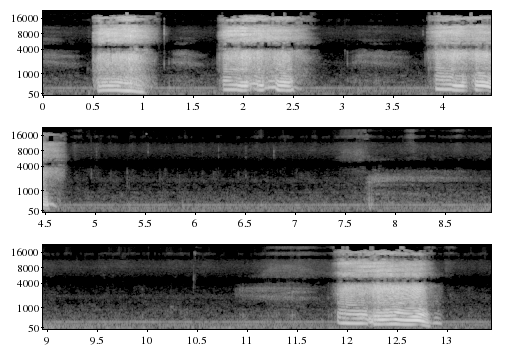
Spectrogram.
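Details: Repeated sneezing, attributed to wind kicking up dust, in winter: three sneezes in quick succession, a long pause, then a fourth, each a sharp voiced burst over quiet room hum.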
